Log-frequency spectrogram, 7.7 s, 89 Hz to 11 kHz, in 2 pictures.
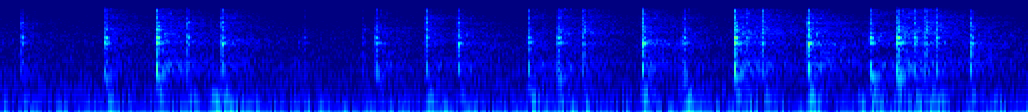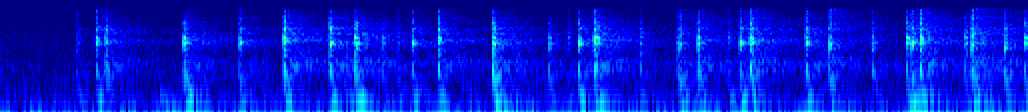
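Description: Long natural nails tap on a flat, solid, glossy black glass tabletop in quick, uneven runs of light clicks. Each tap is short and bright, with a glassy tone around 2.2 kHz and almost no low end, dying away almost instantly.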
